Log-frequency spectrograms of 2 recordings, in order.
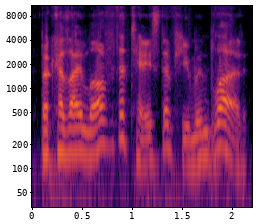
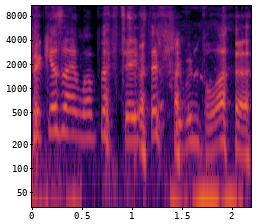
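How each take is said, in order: First: It is read plainly, without giggling. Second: It is said with a giggle.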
